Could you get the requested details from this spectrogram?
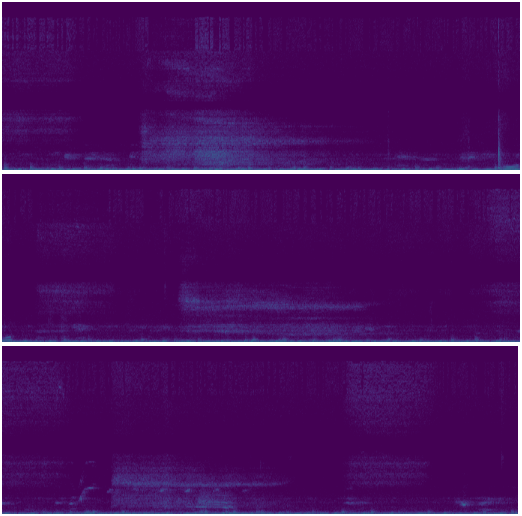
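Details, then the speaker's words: Auscultation of the lungs through a stethoscope during deep breathing, patient inhaling through the nose and exhaling through the mouth; soft, even airflow, bronchial sounds and vesicular murmurs entirely normal, no wheezes or crackles; normal breath sounds. "tanto los ruidos bronquiales y los murmullos pulmonares total y completamente normales muy bien"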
